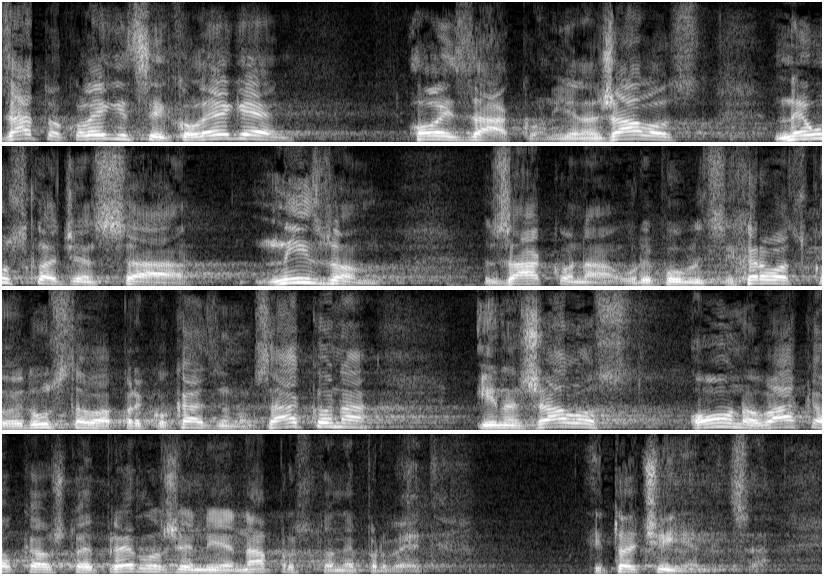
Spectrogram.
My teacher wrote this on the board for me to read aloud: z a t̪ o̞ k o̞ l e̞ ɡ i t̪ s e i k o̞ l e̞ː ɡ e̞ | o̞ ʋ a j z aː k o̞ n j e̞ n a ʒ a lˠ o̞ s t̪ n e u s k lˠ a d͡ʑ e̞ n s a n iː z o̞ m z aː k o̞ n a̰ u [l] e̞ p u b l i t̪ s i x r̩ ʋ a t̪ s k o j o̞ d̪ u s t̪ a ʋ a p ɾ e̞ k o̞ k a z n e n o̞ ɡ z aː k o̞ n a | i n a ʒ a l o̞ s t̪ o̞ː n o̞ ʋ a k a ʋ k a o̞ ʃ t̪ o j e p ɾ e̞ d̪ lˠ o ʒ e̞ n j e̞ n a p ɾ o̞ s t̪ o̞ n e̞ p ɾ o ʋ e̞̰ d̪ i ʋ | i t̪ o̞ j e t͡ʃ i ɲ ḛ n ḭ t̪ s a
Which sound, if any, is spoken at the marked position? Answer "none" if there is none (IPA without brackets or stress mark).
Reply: ɾ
